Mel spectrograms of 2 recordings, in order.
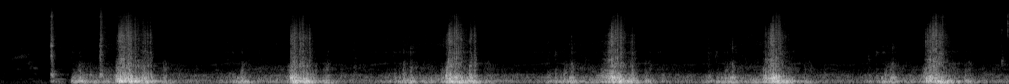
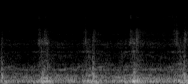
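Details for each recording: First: Worn windshield wiper blades sweeping about every 1.6 seconds, each pass juddering and squawking loudly across the glass. Wiper blade chatter. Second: Windshield wipers on fast speed in light drizzle after replacing the wiper blade: soft, even swishes about twice a second, no squeak or chatter; noise fixed.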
